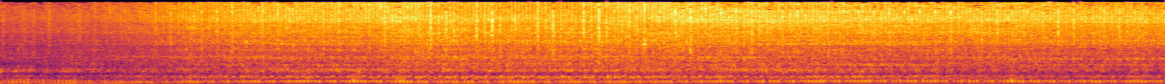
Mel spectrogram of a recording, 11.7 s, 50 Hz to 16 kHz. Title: Srt4 weird thumping sound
